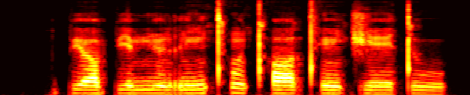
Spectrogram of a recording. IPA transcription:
pʲ ɒː pʲ æ mʲ õ r ĩ tʰ õ tʰ ɒː tʰ ẽ t͡ʃ eː t u

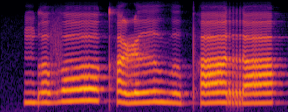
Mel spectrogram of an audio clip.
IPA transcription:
ŋ ɡ ɔ v ɔː kʰ ɒ ɭ ɤː w o pʰ ɒː r ɒ

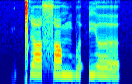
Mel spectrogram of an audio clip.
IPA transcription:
ǀ i sˤ ə m b ə ʔ j ə

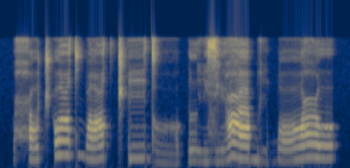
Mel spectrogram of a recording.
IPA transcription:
ħ ɔ˨˦ t͡ʃʼ ɔː˦ tˤ b ɔː˨˦ tˤ t͡ʃʼ iː˧ d ɔ̤˨ | l i̤˨ zʲ ɛ̤˨˦ ʕ a˧ b i̤˨ ɓ ɔː˨˦ ʕ o˦

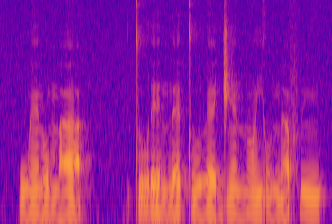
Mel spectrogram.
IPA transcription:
w ɛ̃˨ ɾ o˧ m a˨ | t u˦ ɾ e˦˨ n ɛ˧ t u˨ l ɛ˨˦ d͡ʒ ɛ̃˧ n ɔ̃˧ j o˨ n a˨ f ĩ˧

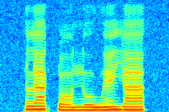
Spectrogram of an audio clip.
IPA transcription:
l a˧ k͡p ɔ˨ n o˨ w ɛ̃˨˦ j a˦

